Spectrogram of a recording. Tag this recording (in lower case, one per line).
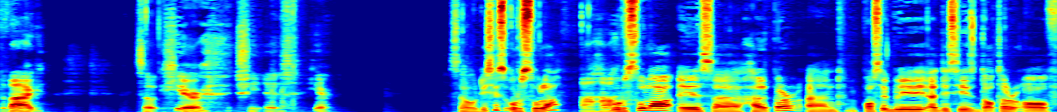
speech
inside a small room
